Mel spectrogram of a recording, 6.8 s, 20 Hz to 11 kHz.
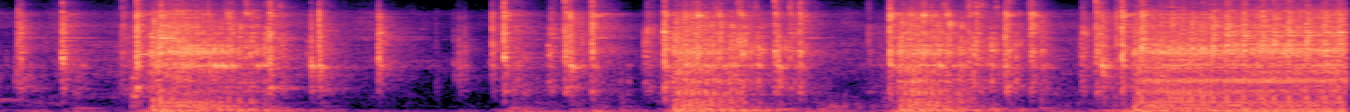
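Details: Husqvarna 268 two-stroke chainsaw that stalled once warm, running after the carburetor screws were set to about two to two-and-a-half turns open. It fires up and revs cleanly in repeated throttle blips, picking up quickly and dropping back without stumbling; running properly.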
